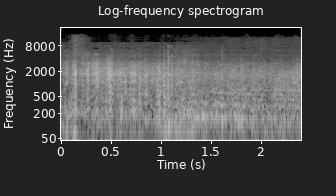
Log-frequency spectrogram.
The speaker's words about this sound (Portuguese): E os raios caem.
